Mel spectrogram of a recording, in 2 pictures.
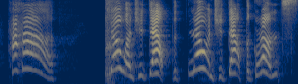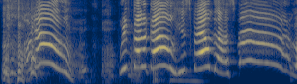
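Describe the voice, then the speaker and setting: A put-on character voice at an extremely high pitch, fairly slow in pace. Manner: panicky, comic.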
